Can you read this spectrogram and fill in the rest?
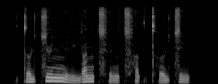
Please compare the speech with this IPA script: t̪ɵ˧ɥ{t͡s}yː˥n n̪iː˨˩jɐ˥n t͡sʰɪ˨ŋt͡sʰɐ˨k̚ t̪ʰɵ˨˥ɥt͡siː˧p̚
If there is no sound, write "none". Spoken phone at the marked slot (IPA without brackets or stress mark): t͡s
